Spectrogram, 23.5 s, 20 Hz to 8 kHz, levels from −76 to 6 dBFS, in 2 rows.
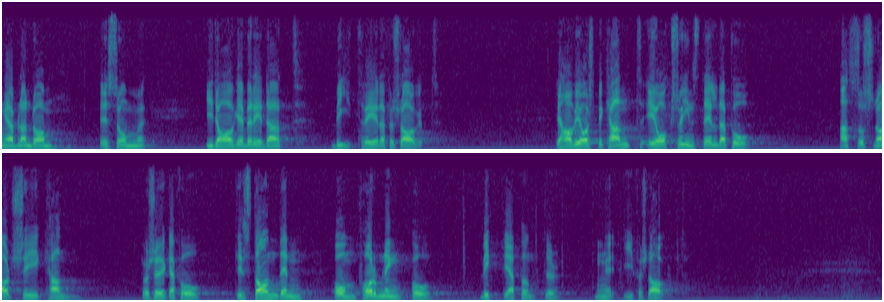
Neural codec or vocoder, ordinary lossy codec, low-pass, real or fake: none; none; 7.2 kHz; real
